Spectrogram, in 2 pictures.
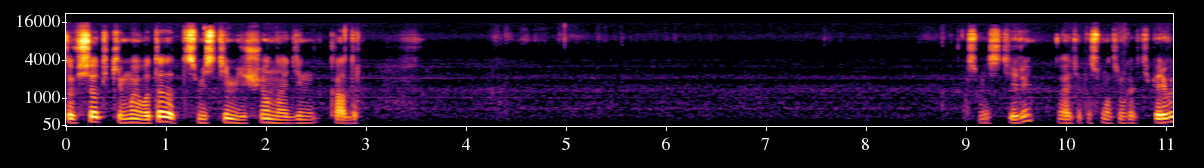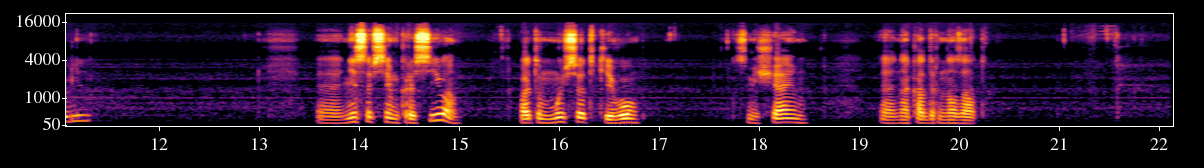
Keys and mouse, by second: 2.7 g, 11.0 alt+a, 13.0 Escape, 21.6 g.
